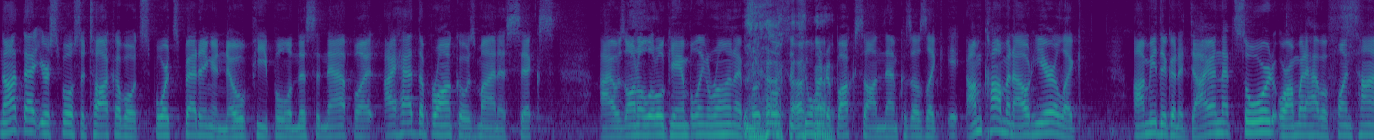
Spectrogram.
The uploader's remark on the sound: Boston Power Hour LIVE at Brockton Beer Company!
